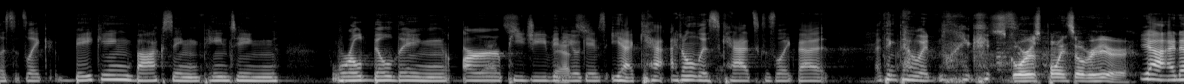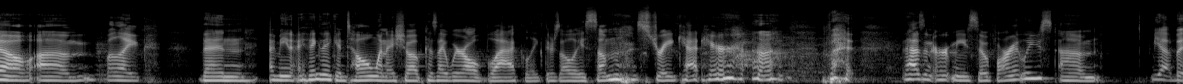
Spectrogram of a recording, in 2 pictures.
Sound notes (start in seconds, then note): 9.6 laughs; 18.9 audience laughs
